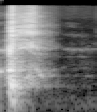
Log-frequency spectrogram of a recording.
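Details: Sneeze during a sneezing fit: one short, sharp burst of air and voice fading within half a second.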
